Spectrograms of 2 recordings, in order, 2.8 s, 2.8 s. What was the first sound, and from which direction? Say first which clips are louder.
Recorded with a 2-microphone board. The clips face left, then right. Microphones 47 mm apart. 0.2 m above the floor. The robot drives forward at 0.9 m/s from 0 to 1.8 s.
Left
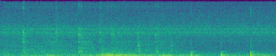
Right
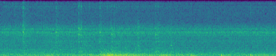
Tapping: even; 80° left.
